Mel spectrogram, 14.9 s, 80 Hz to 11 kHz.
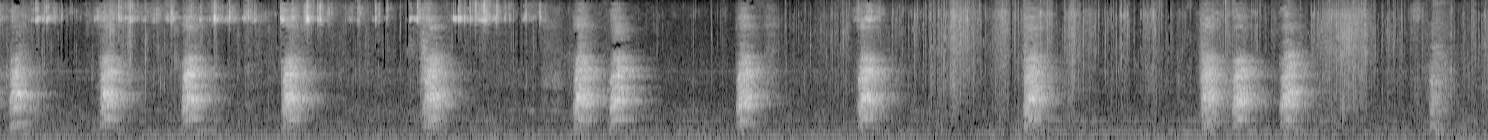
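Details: White and brown female Shih Tzu, born January 2017, in a pet shop, barking steadily in short sharp yaps about once a second, some doubled, over a faint high electrical whine.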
